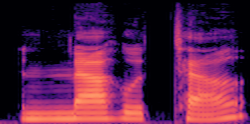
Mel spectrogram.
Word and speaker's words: Nahuatl: I forget how to pronounce it. It's Nahuatl, N-A with an accent, Huatl.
